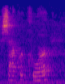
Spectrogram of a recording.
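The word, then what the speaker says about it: Sacré-Cœur: that was really obnoxious sacre couer is the American way to pronounce it the big church in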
